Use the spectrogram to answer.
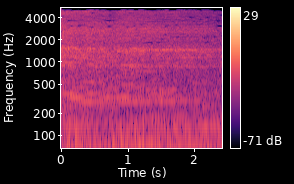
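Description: Street traffic of motorbikes and cars makes a steady, dense roar, a continuous low rumble of engines with no single vehicle standing out or passing clearly.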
